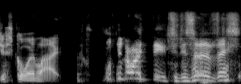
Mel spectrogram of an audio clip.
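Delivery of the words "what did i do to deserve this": huffy, high-pitched voice. Retelling how a wrestler stormed off after a punch: Daffy Duck storming off in a huff. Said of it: "like Daffy Duck storming off in a huff".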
